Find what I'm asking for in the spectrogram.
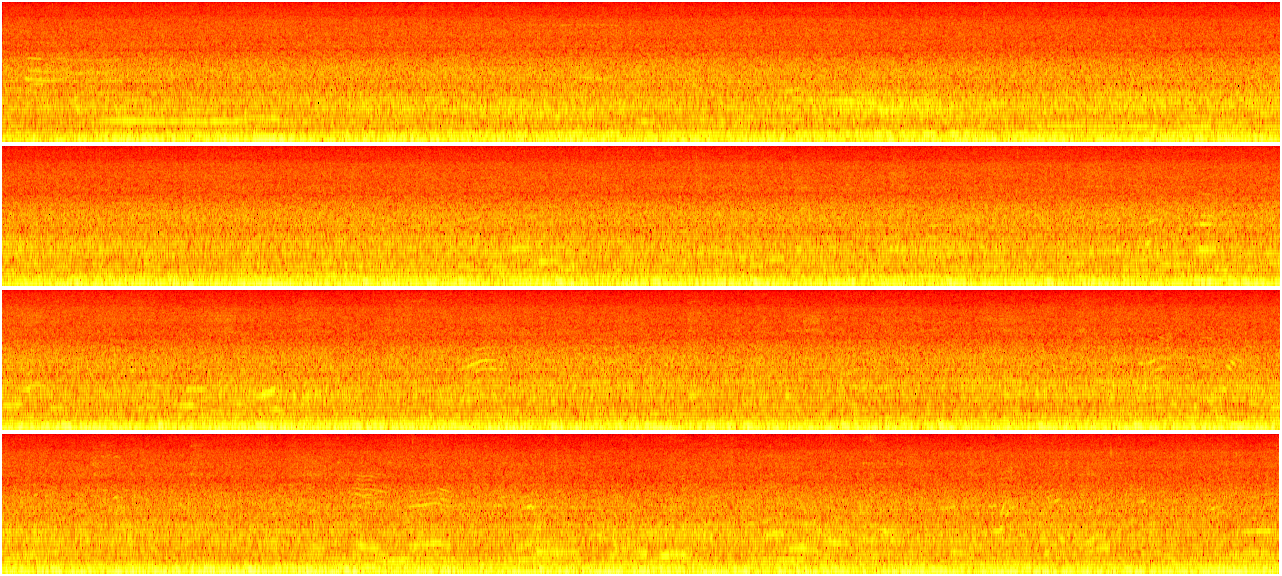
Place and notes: Ventspils, Latvia, at central fountain
Big "sea boat" type fountain with kids playing in it.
